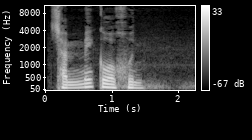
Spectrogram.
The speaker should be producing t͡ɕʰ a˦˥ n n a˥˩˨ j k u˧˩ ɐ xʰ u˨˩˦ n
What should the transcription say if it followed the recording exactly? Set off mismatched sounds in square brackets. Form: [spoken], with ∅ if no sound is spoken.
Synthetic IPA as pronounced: t͡ɕʰ a˦˥ n [m] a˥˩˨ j k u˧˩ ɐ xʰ [u˧˩˨] n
